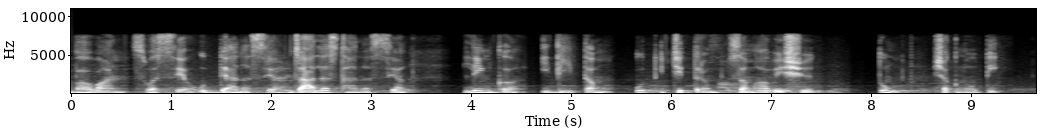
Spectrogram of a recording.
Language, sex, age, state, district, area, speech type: Sanskrit, female, 18-30, Maharashtra, Nagpur, urban, read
